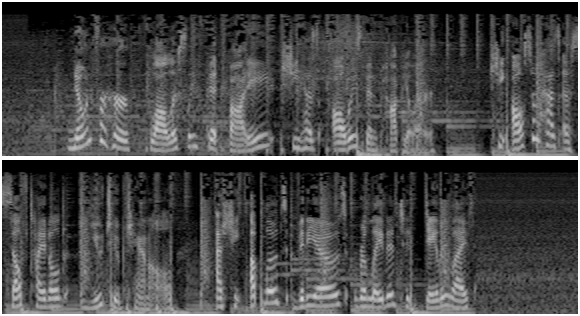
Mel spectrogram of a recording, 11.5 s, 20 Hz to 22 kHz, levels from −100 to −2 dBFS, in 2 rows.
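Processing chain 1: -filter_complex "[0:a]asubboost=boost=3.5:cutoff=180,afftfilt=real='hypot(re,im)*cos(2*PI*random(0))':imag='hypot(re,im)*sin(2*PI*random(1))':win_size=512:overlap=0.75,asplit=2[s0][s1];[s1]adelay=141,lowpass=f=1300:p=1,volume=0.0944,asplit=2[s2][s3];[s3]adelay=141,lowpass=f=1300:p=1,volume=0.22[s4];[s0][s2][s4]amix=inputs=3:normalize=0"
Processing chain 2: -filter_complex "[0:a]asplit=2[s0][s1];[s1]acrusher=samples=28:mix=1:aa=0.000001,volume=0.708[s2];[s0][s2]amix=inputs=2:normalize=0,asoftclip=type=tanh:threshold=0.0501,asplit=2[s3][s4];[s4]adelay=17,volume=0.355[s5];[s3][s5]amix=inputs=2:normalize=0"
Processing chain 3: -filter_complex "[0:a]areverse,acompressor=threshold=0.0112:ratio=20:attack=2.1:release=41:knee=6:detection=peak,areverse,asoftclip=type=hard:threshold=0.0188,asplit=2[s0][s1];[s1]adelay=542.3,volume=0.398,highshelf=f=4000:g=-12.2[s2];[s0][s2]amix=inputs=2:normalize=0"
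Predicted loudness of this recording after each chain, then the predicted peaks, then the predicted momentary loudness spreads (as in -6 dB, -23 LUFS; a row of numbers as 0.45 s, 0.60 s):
-38.5 LUFS, -33.0 LUFS, -43.5 LUFS; -19.5 dBFS, -23.5 dBFS, -32.0 dBFS; 8 LU, 7 LU, 7 LU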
